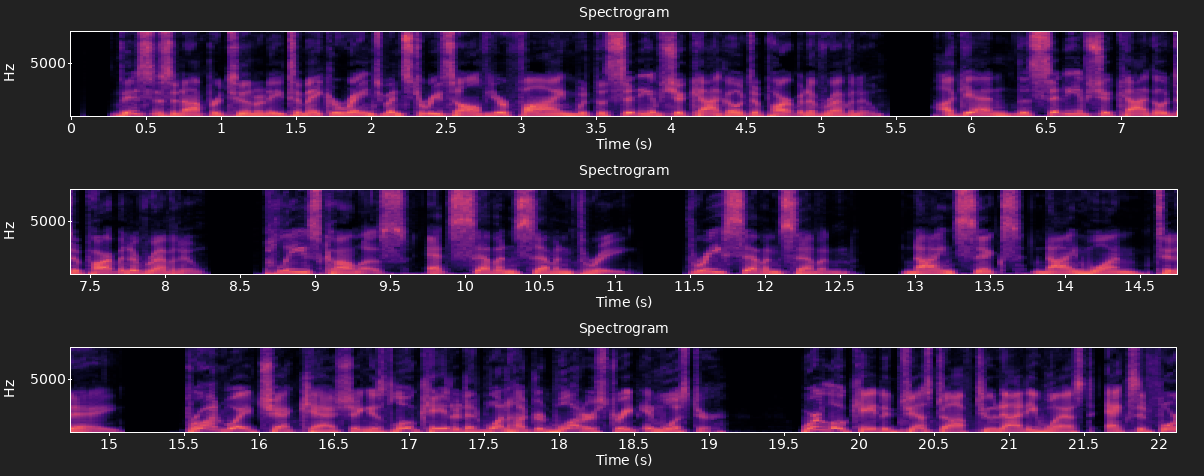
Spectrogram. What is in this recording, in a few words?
Phone IVR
